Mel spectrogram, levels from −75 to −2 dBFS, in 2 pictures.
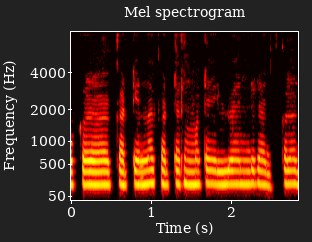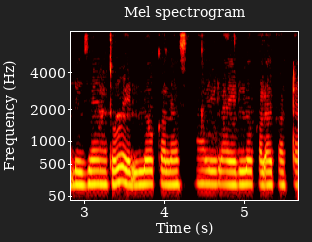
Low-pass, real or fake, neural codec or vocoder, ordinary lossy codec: none; real; none; none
